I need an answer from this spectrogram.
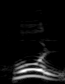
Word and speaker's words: whole: अब देखिए यहाँ पे WHOLE, होल, होल पढ़ेंगे, होल। यहाँ पे भी W जो है ना साइलेंट रहता है, इसको याद कर लीजिएगा, WHOL, होल।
